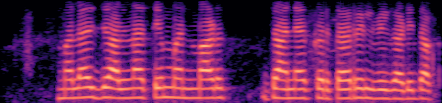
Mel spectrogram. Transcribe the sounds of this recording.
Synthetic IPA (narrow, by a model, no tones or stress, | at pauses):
məlad͡zalɳat̪emənmaɽ | d͡zaɳjakəɾt̪aɾelʋiɡaɽiːd̪akʰ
